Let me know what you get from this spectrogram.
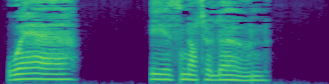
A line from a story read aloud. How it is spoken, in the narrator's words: From behind Fidelius, Odiana murmured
